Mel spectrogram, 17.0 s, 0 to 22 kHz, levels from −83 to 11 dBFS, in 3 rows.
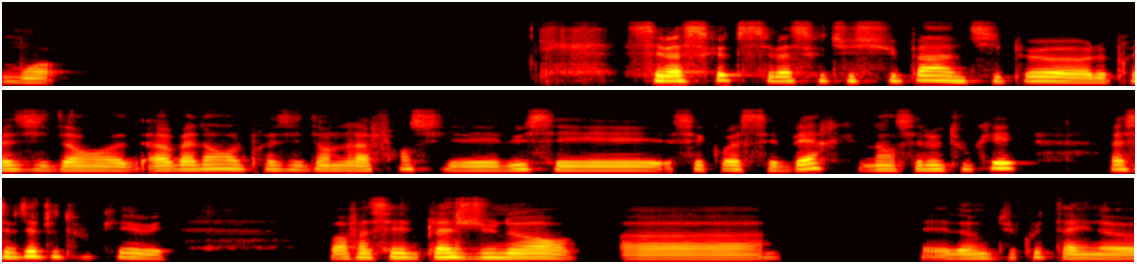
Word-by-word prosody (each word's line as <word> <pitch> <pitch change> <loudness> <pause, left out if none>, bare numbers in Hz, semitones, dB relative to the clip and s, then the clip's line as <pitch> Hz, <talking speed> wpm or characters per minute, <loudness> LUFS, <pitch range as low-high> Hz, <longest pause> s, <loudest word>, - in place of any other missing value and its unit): Moi 150 -3 -3 2.9
C'est 200 - +4
parce 195 0 +8
que - - +3
c'est 215 - -4
parce 180 +2 +2
que 195 - -6
tu 185 +1 -5
suis 195 +1 -5
pas 200 +1 +5
un 185 -1 +3
petit 175 -2 -7
peu, 180 - -4 0.3
heu, - - +5
le 155 - 0
président, 155 -1 -1
heu 140 -1 -1
ah 160 - +3
bah 170 +1 +2
non 185 +1 +1
le 180 - -2
président 160 -3 -6
de 160 0 -3
la 155 - +3
France, 185 +3 -10
il 155 - -11
est 150 +1 -1
élu. 165 +4 -3
C'est 150 -2 -1
c'est 165 - -7
quoi, 165 +1 0
c'est 150 - -7
Berck? 190 +8 +2
Non, 160 +1 -3
c'est 160 +1 -6
le 170 0 0
Touquet. 210 +5 +3 0.4
Ah, 175 - +1
c'est 185 +1 0
peut-être 205 -1 +4
le 195 - -5
Touquet, 175 0 -11
oui. 145 -2 -3 0.8
Ouais 155 - +1
enfin, 160 +1 0
c'est 170 +2 0
une 160 -2 -2
plage 175 -1 +5
du 170 +1 -1
nord. 160 -3 +3 0.2
Heu 135 0 -2 0.8
et - - -6
donc, 150 +1 -1
du 160 +1 -16
coup 180 - -9
tu 165 -2 -10
as - - +3
une 145 0 -2
165 Hz, 205 wpm, -25 LUFS, 150-180 Hz, 2.9 s, parce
